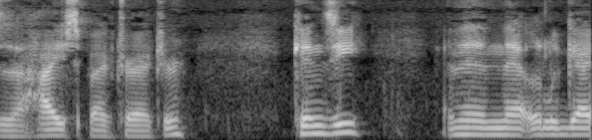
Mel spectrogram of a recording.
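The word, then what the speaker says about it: Kinze: But this is a Kinsey tractor. Normally you know Kinsey for their planters, grain carts, and stuff like that. Kinsey is spelled K-I-N-Z-E. This tractor is known as Big Blue, or the Big Blue tractor.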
